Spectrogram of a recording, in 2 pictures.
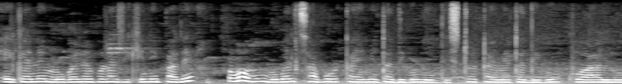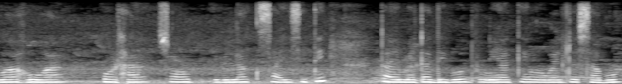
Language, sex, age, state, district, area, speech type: Assamese, female, 30-45, Assam, Udalguri, rural, spontaneous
